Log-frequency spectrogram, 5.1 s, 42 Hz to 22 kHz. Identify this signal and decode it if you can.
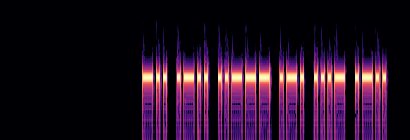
Morse code, heard as a keyed tone, about 28 wpm, 700 Hz. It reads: DL2RVL
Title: DXCC-100 Call Signs - 6 Characters - 28wpm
